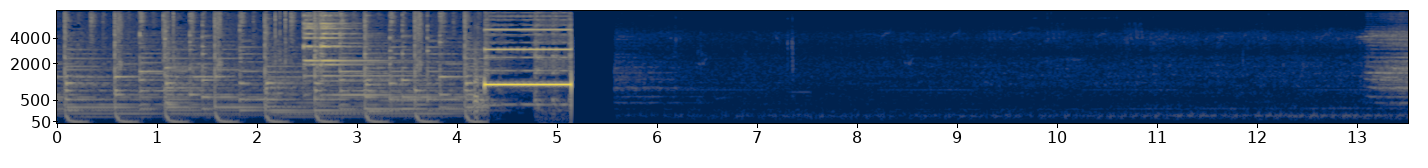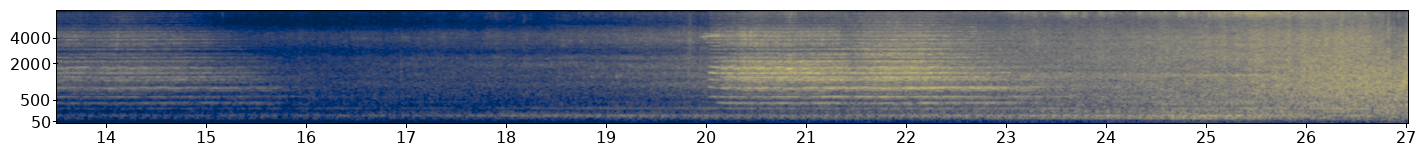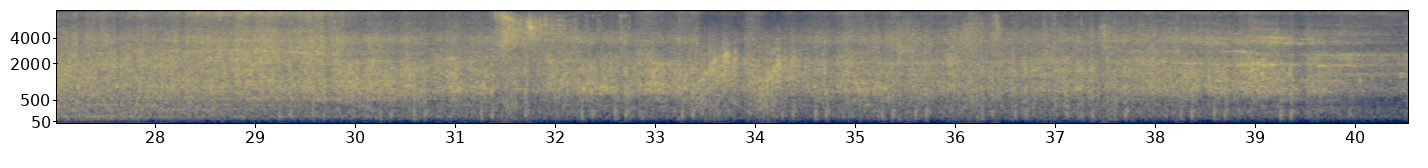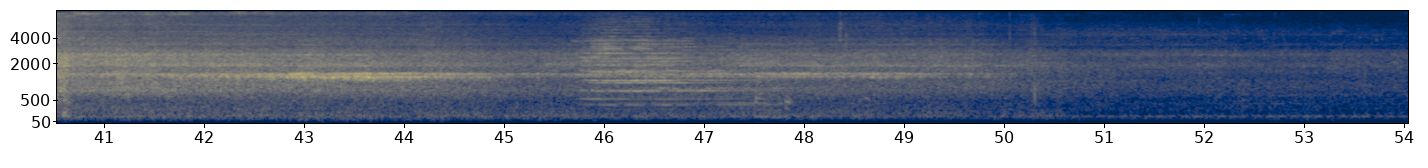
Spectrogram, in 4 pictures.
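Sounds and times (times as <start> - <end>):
train wheel and rail noise: 8.8 - 54.0
locomotive horn blasts: 13.1 - 15.8, 20.0 - 23.5, 45.7 - 47.7
locomotive engine rumble: 16.0 - 39.2.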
